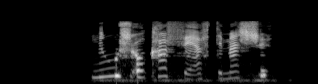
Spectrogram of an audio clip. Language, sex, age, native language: Icelandic, female, 9, Icelandic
